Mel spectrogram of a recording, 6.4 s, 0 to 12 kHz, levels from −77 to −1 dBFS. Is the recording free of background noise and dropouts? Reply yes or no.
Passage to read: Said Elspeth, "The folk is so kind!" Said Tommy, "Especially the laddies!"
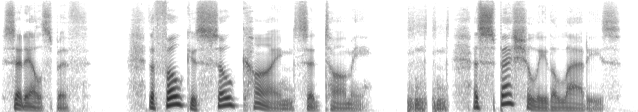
no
